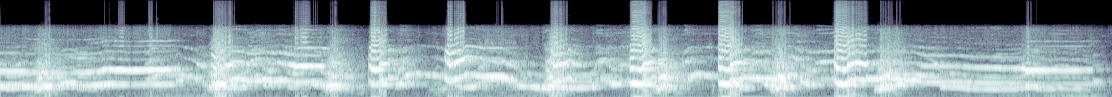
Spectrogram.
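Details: Macon, a pet dog, howls in response to a recording of dogs Sidney and Shadow barking; loud, sustained, harmonic howls rise and bend, broken by short sharp barks about every second.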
